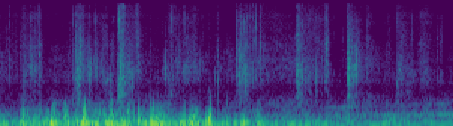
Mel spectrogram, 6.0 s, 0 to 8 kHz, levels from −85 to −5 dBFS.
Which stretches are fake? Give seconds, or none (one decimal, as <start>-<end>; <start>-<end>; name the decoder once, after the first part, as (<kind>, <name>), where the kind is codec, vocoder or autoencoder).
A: 0.0-2.2 (codec, DAC); 3.3-3.9; 4.9-6.0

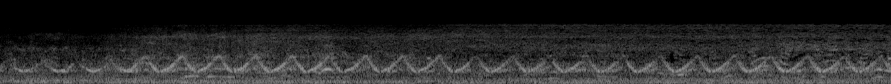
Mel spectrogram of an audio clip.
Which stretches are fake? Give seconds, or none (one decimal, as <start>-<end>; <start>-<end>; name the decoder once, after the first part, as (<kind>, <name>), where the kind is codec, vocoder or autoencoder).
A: 0.0-6.6 (codec, DAC)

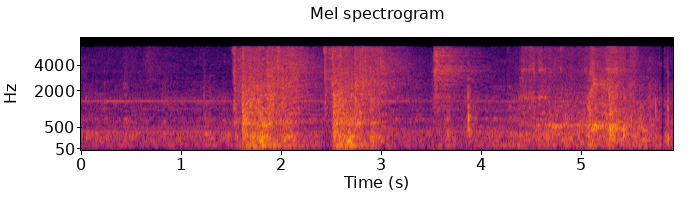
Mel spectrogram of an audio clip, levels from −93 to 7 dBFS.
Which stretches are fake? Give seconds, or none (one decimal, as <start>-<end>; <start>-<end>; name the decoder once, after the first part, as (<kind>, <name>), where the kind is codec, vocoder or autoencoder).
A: 0.0-0.9 (codec, DAC); 2.6-3.4; 4.1-5.9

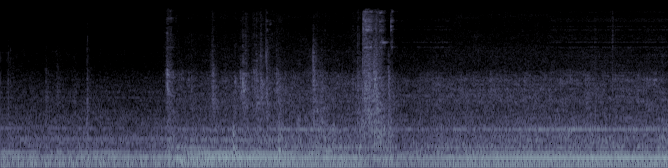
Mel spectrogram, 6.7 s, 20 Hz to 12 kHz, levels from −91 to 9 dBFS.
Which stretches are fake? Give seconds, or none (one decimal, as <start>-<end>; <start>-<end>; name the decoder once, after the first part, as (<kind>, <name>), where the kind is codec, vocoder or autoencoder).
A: 4.0-4.5 (codec, DAC); 5.5-6.7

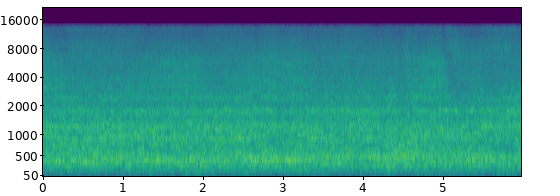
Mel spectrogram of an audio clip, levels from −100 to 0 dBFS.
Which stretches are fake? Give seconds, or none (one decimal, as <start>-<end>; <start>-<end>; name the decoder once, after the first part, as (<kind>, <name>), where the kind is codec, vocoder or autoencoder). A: 1.0-2.4 (codec, DAC)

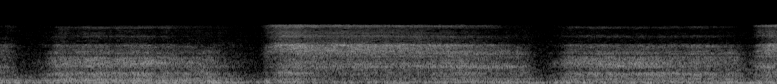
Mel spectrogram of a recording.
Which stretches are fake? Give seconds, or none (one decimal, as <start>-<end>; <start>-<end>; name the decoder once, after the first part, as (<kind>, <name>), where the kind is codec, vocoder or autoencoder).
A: 1.1-3.5 (codec, DAC); 4.6-5.3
